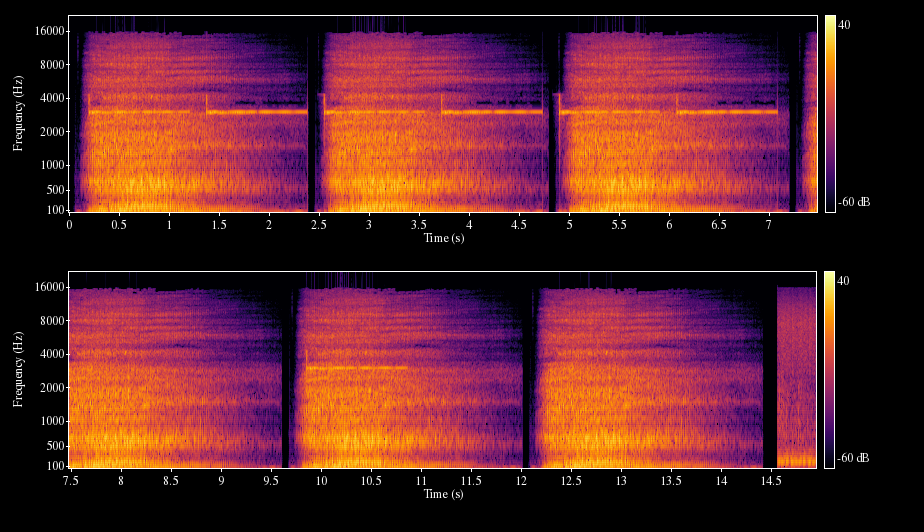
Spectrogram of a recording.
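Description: A loud, noisy recorded sound effect played six times in a row. Each play lasts about two seconds, starts suddenly and fades out, with a short gap before the next. A steady high tone with one small step in pitch runs through most of each repeat.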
